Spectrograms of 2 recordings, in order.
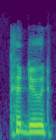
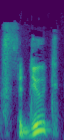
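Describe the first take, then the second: First: The word begins with a p sound. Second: The word begins with an f sound. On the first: This is the word's base form. "The word is actually pidut" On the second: This is the form after the preceding letter softens it. "takes out the dagesh in the pei, makes it fedut"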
